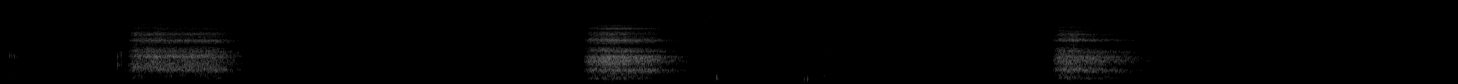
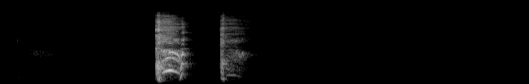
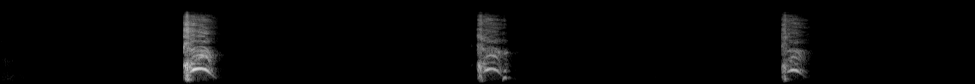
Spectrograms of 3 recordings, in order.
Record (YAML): exhalation_length: 14.6 s
exhalation_amplitude: 857
exhalation_signal_mean_std_ratio: 0.37
cough_length: 5.3 s
cough_amplitude: 21047
cough_signal_mean_std_ratio: 0.21
three_cough_length: 9.8 s
three_cough_amplitude: 27172
three_cough_signal_mean_std_ratio: 0.19
survey_phase: beta (2021-08-13 to 2022-03-07)
age: 45-64
gender: Female
wearing_mask: 'No'
symptom_runny_or_blocked_nose: true
symptom_onset: 8 days
smoker_status: Never smoked
respiratory_condition_asthma: false
respiratory_condition_other: false
recruitment_source: REACT
submission_delay: 2 days
covid_test_result: Negative
covid_test_method: RT-qPCR
influenza_a_test_result: Unknown/Void
influenza_b_test_result: Unknown/Void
